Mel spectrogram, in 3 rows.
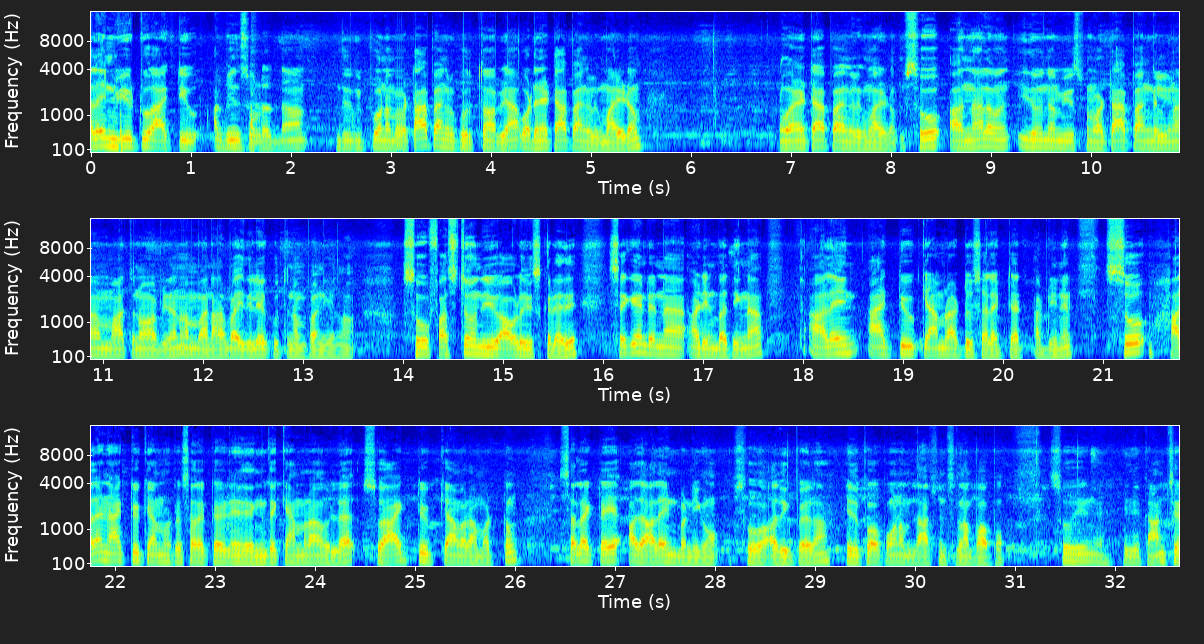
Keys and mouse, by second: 4.2-14.6 drag, 14.7 click, 21.6 click, 28.7 click, 31.5 click.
